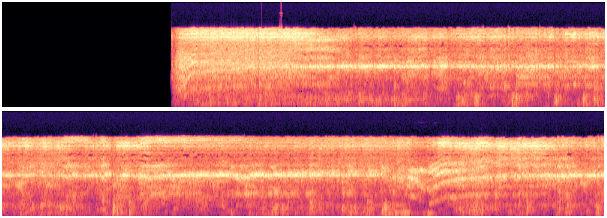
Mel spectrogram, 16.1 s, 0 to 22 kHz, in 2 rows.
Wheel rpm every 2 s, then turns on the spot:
0, 110, 230, 230, 230, 230, 220, 200.
none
